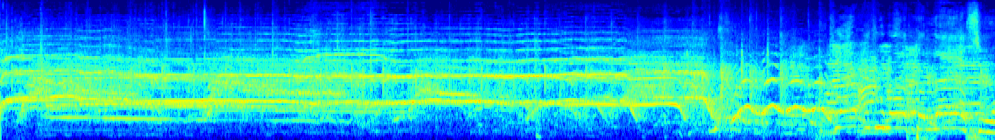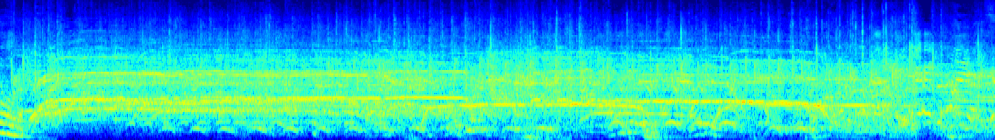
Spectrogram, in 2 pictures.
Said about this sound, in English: Clap if you want the first one.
